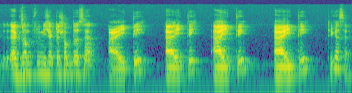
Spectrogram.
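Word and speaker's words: äiti: আছে ক্যাট একই এক্সাম্পল নিশেষে একটা শব্দ আছে আইতি আইতি আইতি আইতি ঠিক আছে আইতি যদিও এটা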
